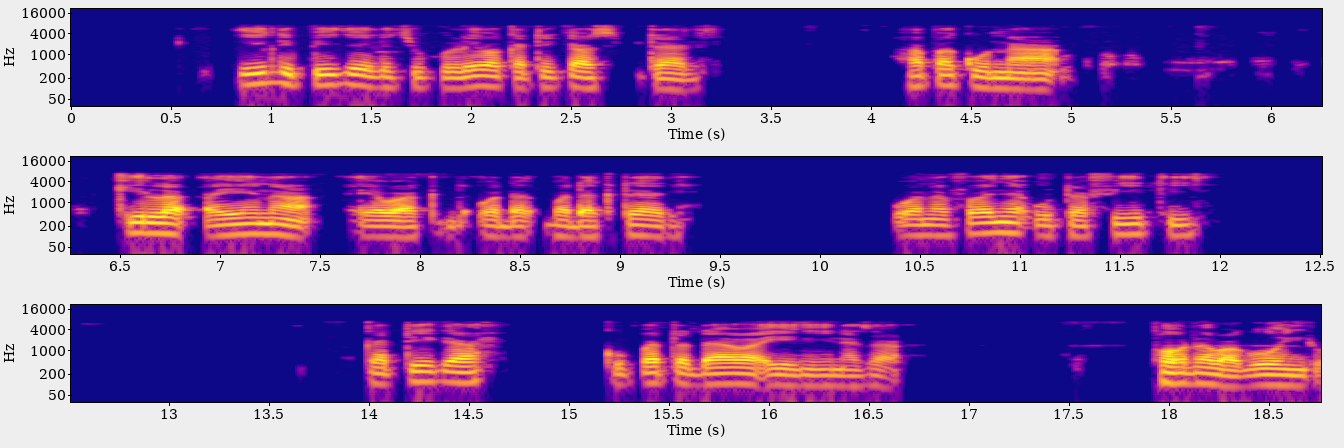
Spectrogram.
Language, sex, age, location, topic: Swahili, male, 18-24, Wajir, health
